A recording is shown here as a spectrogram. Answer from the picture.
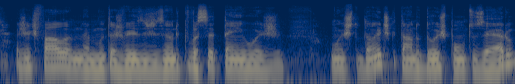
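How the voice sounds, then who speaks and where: A man's medium-pitched voice, fairly quick, with fairly even intonation and very even loudness. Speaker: educator and school director. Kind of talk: podcast panel discussion. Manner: fast.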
